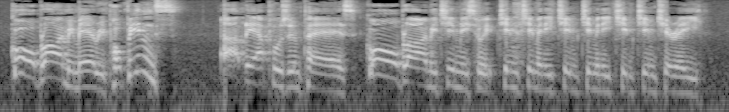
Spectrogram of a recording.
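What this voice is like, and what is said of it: Deliberately bad put-on Cockney accent. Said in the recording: “take the mick out of Dick Van Dyke's British accent in that movie ... I'm actually British and can't do a Cockney accent”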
